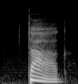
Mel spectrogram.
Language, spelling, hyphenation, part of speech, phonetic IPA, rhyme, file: Hungarian, tág, tág, adjective, [ˈtaːɡ], -aːɡ, Hu-tág.ogg
- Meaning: ample, wide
